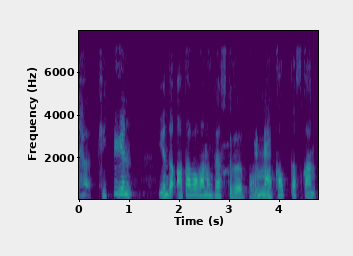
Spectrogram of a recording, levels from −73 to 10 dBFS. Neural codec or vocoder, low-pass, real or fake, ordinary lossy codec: vocoder, 44.1 kHz, 128 mel bands, Pupu-Vocoder; 7.2 kHz; fake; none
